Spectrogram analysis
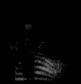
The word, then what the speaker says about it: control: do we say control we say control second syllable is stressed the first o is reduced repeat after me control the next one is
